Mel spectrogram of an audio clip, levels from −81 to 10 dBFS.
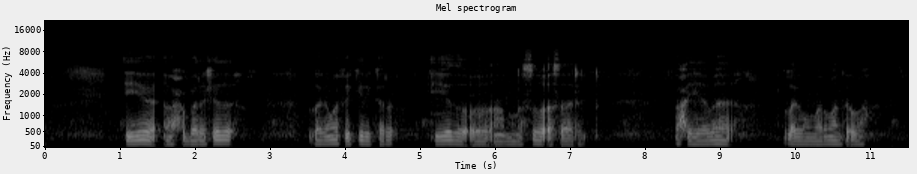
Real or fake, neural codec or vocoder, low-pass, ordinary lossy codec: real; none; none; none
